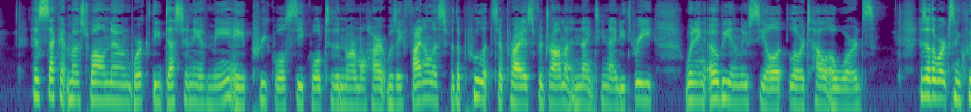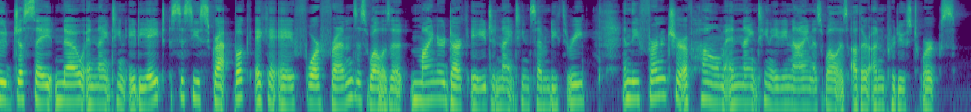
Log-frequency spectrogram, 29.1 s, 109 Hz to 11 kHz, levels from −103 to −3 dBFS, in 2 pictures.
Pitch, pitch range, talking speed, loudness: 165 Hz, 155-190 Hz, 145 wpm, -24 LUFS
